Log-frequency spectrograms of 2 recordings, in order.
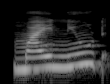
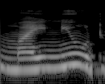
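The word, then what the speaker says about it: minute: यह superlative degree है यही वाली स्पेलिंग जो होती है एम आई एन यू टी ई मिनट की भी यही स्पेलिंग होती है मिनट जैसे कि घड़ी का जो मिनट वाली सुई होती है वो मिनट लेकिन यहां पर तो है माइन्यूट मतलब छोटी से छोटी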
